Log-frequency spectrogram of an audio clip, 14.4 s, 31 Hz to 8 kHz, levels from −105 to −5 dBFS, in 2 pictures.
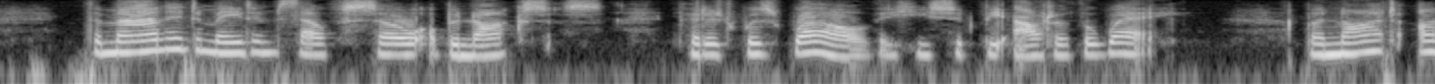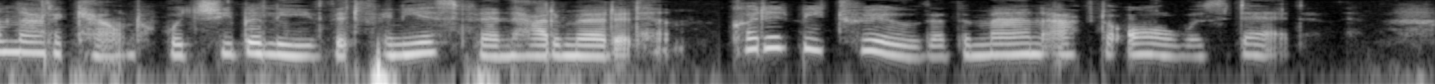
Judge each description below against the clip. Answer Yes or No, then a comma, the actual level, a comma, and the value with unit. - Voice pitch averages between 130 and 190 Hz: No, high, 225 Hz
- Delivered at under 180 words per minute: No, average, 185 wpm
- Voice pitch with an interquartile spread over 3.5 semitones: No, average, 3.1 semitones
